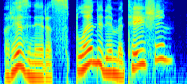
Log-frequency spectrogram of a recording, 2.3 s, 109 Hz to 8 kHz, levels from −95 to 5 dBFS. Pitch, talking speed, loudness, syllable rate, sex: 250 Hz, 155 wpm, -18 LUFS, 5.2 syllables/s, female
